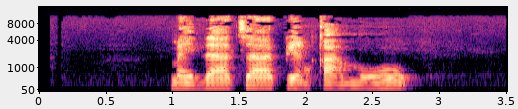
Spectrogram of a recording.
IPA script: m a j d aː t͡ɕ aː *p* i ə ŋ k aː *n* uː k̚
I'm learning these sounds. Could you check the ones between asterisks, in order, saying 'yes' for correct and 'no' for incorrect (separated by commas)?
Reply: yes, no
